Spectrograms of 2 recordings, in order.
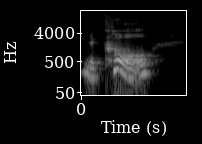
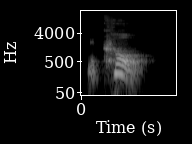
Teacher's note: So my name is 2 syllables, Nicole, and I emphasize the last part of my name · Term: iamb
